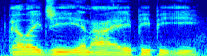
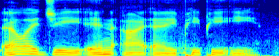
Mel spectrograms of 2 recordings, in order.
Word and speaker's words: lagniappe: Lagniappe. I can It's make- actually pronounced how you would not think. It's just like a 2-syllable word, just spelled weird.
